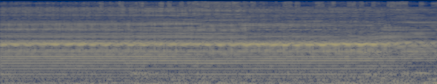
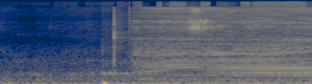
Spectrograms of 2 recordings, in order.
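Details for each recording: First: Andis Master cordless clipper, blade on and adjusted tight: high steady buzzing whine with a harsh edge; a worn plastic piece is rubbing on the motor, fixed by replacing it. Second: Andis Master cordless clipper after the noise fix, blade refitted but not yet oiled: switches on and settles straight into a smooth, even buzz with no rattle or knocking; quiet, healthy running.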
